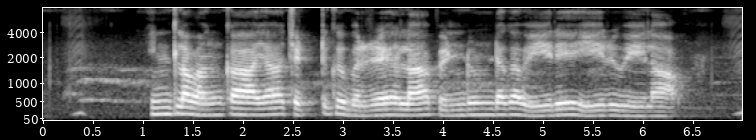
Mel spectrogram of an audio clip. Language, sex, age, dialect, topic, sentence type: Telugu, male, 18-24, Southern, agriculture, statement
